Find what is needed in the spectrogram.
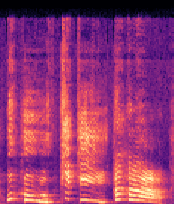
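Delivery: very high, loud cartoon hero whoops; high-pitched, gleeful catchphrase impression; Mario. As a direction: imitate a video game hero's squeaky cheers. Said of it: "famous lines that Mario does".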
